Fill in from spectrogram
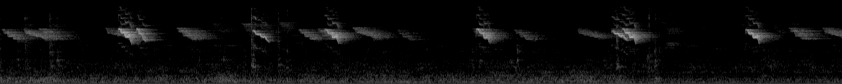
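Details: Lombok white-eye song played to get sluggish white-eyes to answer: repeated high, rapid sweeping phrases with sharp falling chirps, coming in bursts about every second or two.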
